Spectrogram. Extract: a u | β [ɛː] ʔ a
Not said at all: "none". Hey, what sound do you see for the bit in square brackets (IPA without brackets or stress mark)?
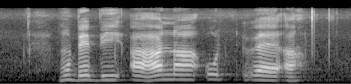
ɛː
